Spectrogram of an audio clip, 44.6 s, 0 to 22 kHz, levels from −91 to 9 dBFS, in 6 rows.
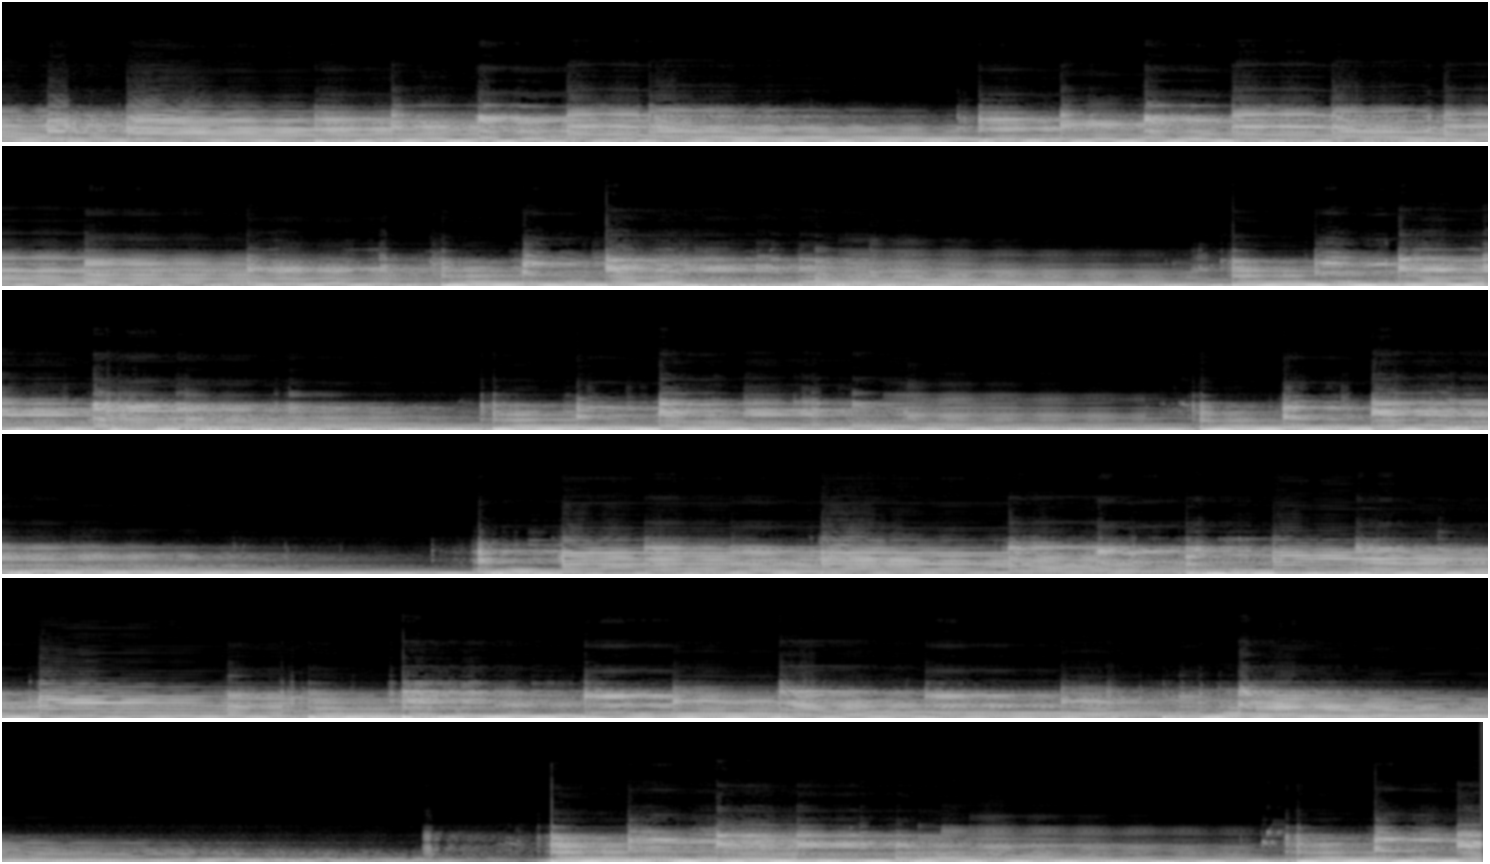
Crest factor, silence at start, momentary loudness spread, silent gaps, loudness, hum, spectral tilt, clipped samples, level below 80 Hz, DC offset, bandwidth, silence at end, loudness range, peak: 16 dB; 0 s; 7 LU; none; -16 LUFS; none; -6.5 dB/octave; under 0.1%; -38 dBFS; under 0.1%; 7 kHz; 0 s; 3 LU; -2 dBFS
